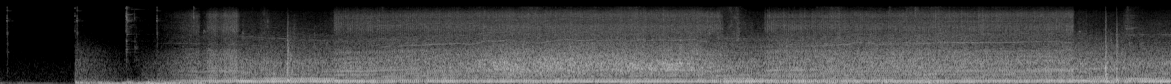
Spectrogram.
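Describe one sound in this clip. A powerful car engine roars loudly, shifting gears as it speeds up.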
